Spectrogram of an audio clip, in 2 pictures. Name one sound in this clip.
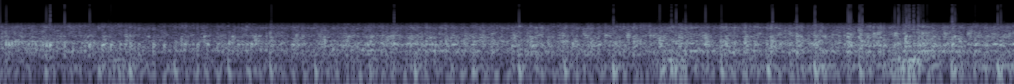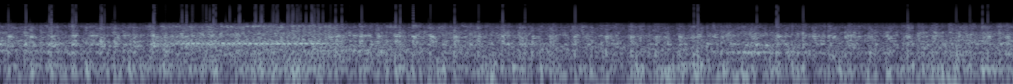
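A scooter engine idles with a rattling putter close by.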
